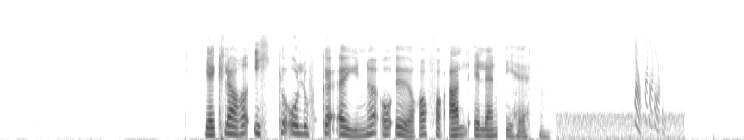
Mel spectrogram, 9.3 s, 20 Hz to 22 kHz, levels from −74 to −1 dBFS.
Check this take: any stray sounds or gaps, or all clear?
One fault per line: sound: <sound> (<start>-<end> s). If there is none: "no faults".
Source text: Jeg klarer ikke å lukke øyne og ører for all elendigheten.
sound: dropout (6.2-6.3 s)
sound: chirp (7.9-8.4 s)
